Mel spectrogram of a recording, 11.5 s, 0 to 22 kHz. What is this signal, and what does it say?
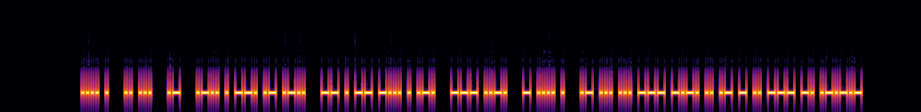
Morse code, heard as a keyed tone, about 40 wpm, 700 Hz. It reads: HE IS A LEGAL MEMBER OF THE ASSOCIATION.
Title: Sentences from Top 1200 Words 40wpm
